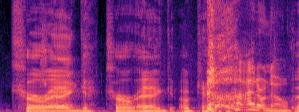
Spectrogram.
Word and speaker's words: Keurig: What, am I saying it wrong? Keurig? What am it's I? Like I'm saying cure an egg, I think. Keurig. Keurig.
